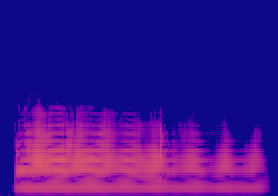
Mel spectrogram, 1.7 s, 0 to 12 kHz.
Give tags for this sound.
brass; dsharp2; midi-note-39; multisample; oldtrombone; single-note; vibrato; vsco-2

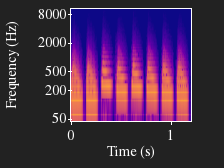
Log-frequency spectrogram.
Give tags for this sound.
arp; boop; bop

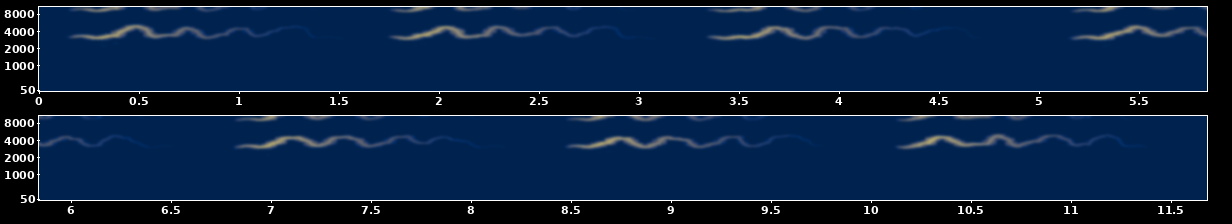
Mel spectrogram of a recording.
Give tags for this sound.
wobble; sine; synthesizer; vibrato; massive; square; synth; synthesiser

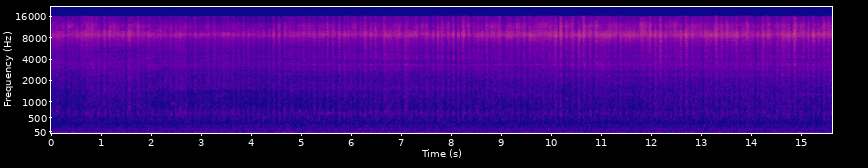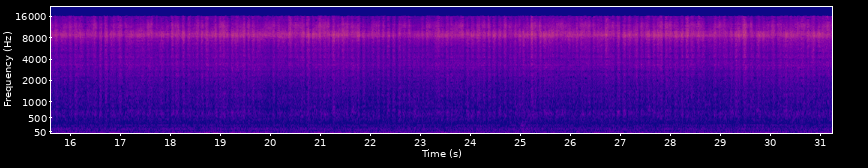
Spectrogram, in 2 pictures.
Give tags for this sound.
Cooker; cooking; Kitchen; Pressure; supply

